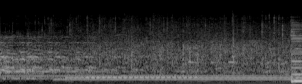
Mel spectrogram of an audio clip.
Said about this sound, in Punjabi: ਇੱਕ ਵਾਰੀ ਇਸ ਬੱਚੇ ਵਾਸਤੇ ਵੀ ਜ਼ੋਰਦਾਰ ਤਾੜੀਆਂ ਮਾਰੋ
